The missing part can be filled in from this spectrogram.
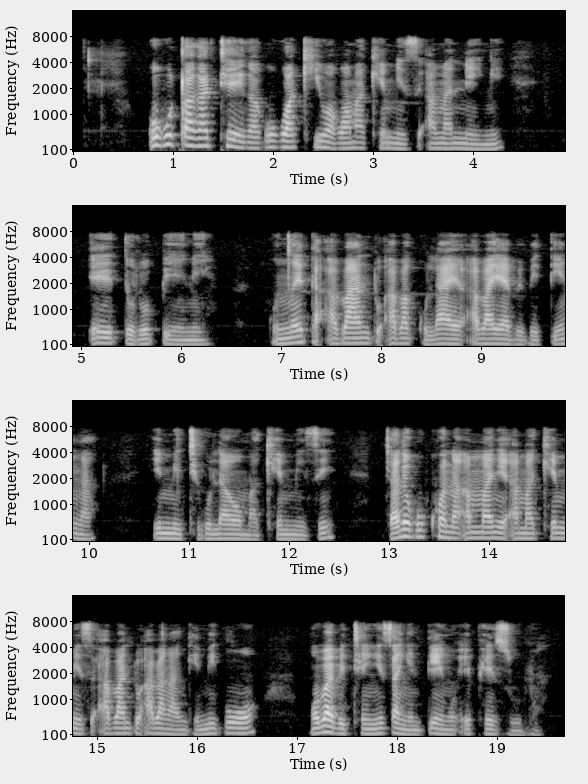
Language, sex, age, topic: North Ndebele, female, 50+, health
